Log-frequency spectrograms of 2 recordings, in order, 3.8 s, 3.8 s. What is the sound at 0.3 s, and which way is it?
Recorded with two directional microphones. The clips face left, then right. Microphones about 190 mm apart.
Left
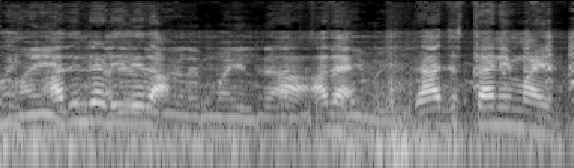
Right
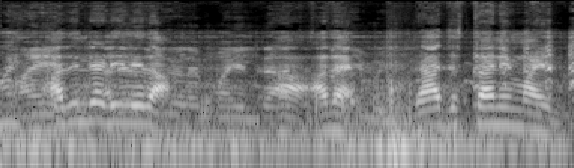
Speech, 5° left (ahead or behind).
